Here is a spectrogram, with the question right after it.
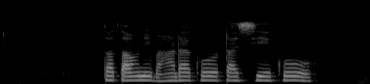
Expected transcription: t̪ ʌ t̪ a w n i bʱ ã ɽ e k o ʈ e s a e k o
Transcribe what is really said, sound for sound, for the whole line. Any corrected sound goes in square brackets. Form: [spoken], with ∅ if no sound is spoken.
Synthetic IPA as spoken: t̪ ʌ t̪ a w n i bʱ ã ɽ [a] k o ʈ [a] s [i] e k o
